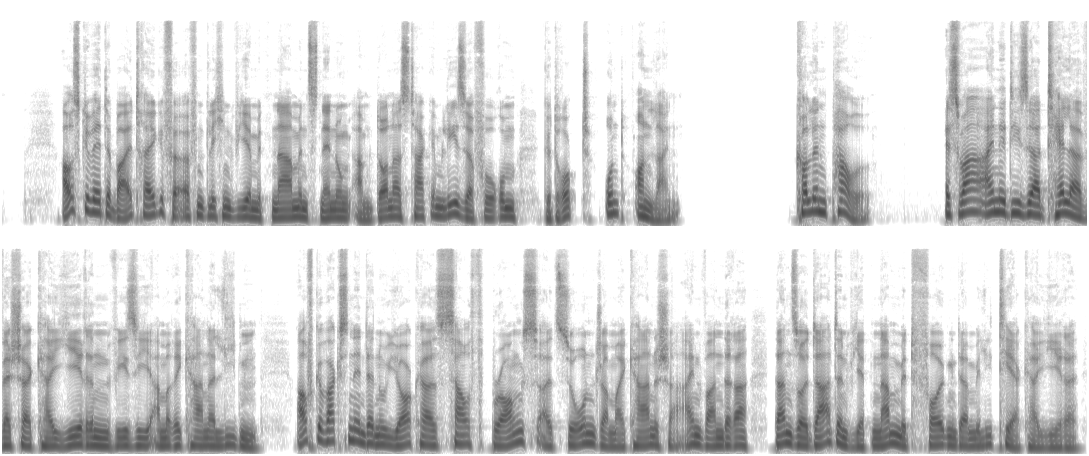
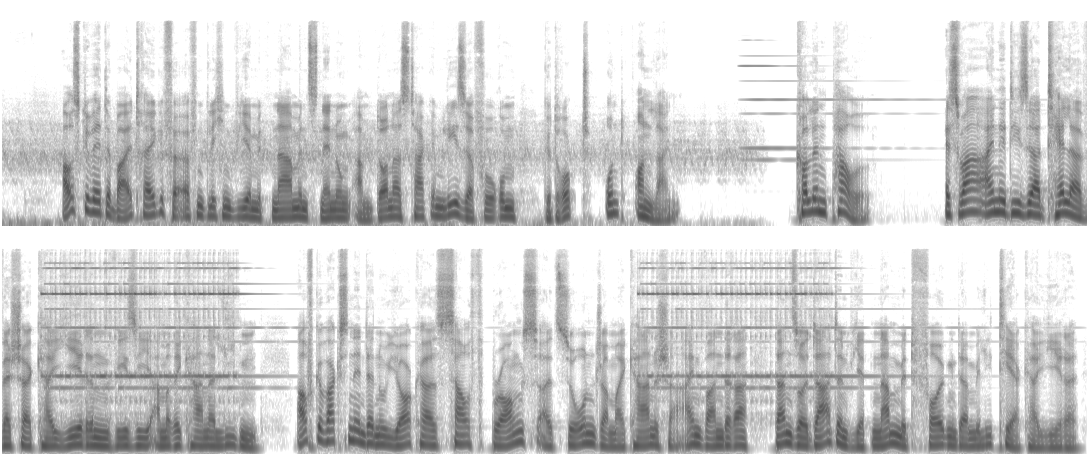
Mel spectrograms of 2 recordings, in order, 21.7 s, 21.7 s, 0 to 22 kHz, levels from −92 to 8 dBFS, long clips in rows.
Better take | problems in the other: first | alarms or sirens; loud; throughout; 3 dB below the speech

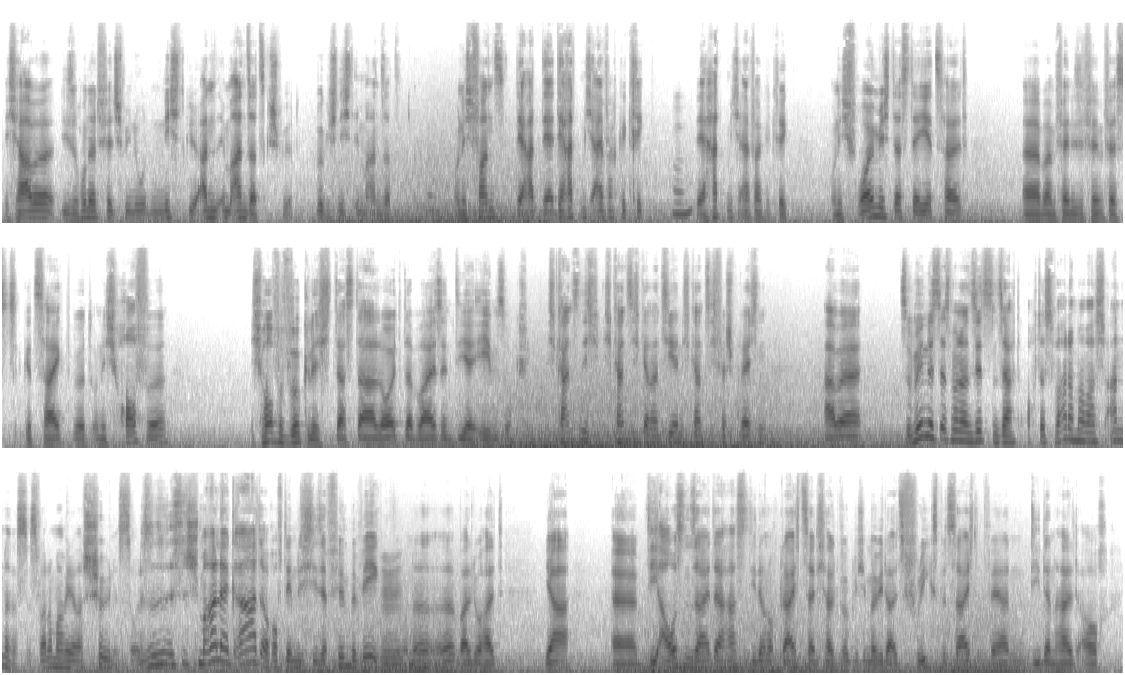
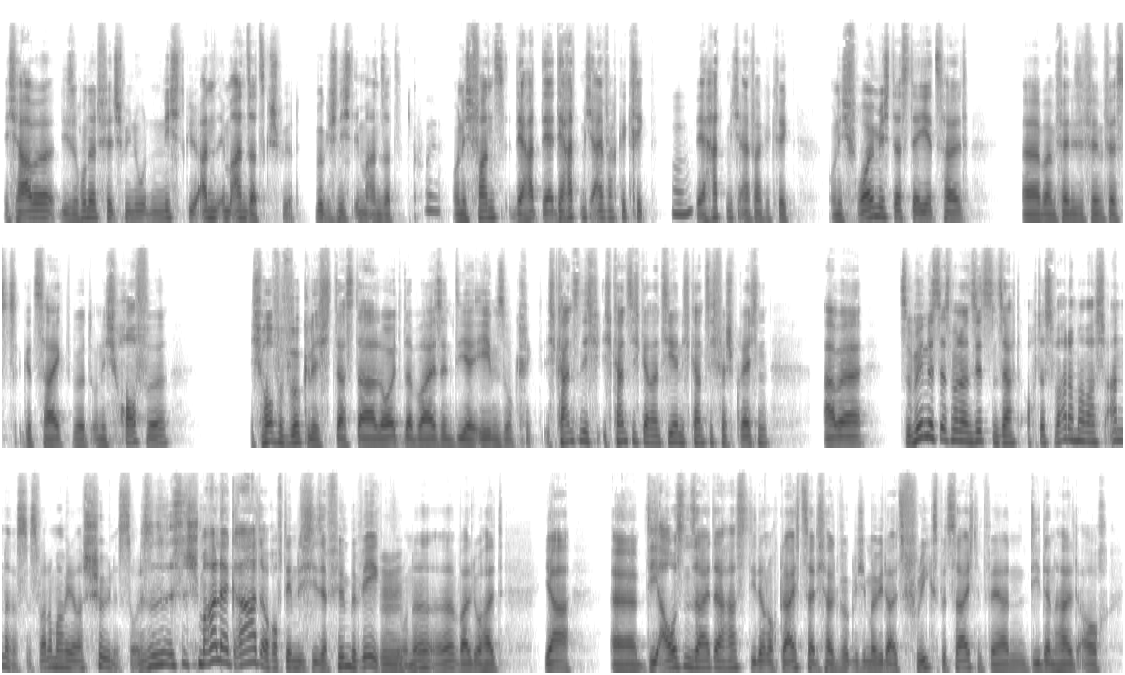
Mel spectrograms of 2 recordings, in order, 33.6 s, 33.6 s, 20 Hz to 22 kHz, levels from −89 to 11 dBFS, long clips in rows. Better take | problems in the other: second | wind noise on the microphone; occasional gusts; 15 dB below the speech

